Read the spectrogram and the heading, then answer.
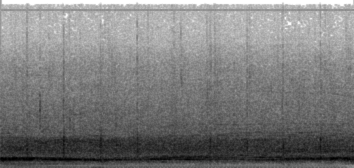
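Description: An audience at a live show claps steadily for the women who performed the pre-show, a dense, continuous wash of applause that stays loud and even throughout, with no voices standing out.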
